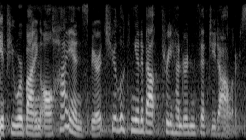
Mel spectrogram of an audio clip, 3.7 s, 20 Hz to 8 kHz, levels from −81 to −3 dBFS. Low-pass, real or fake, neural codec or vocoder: 7.2 kHz; fake; vocoder, 44.1 kHz, 80 mel bands, Vocos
